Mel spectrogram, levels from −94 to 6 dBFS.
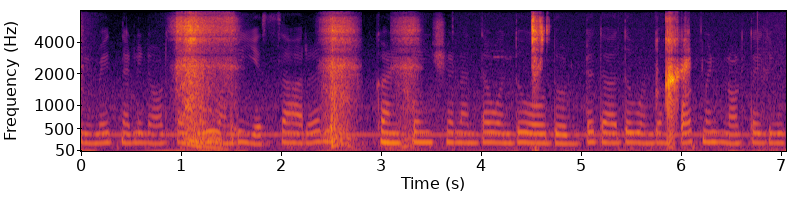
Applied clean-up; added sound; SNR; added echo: none; Respiratory sounds; -4 dB; none.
